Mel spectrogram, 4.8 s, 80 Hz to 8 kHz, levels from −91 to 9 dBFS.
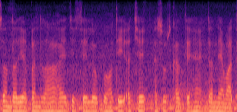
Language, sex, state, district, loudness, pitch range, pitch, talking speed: Hindi, male, Chhattisgarh, Raipur, -16 LUFS, 110-120 Hz, 115 Hz, 175 wpm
